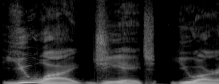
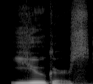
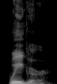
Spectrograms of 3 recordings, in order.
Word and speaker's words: Uyghur: checked this yes um it is pronounced it is spelled u y g h u r s now i thought it was pronounced eugers and once one would think it's huger but apparently it's pronounced uyghur uighur the uyghur muslims are being put in camps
